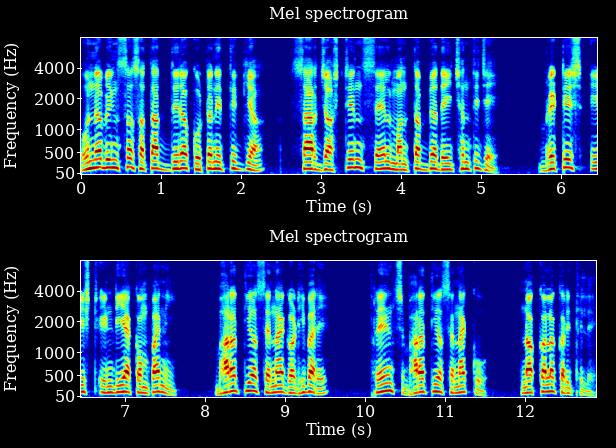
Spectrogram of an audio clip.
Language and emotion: Odia, neutral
